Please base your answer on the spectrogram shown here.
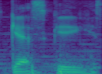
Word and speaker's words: Gesicki: And we got Mike Gesicki. That's how you pronounce it.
